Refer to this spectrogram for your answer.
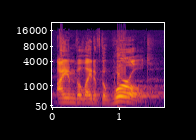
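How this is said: The stress is on the word world.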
